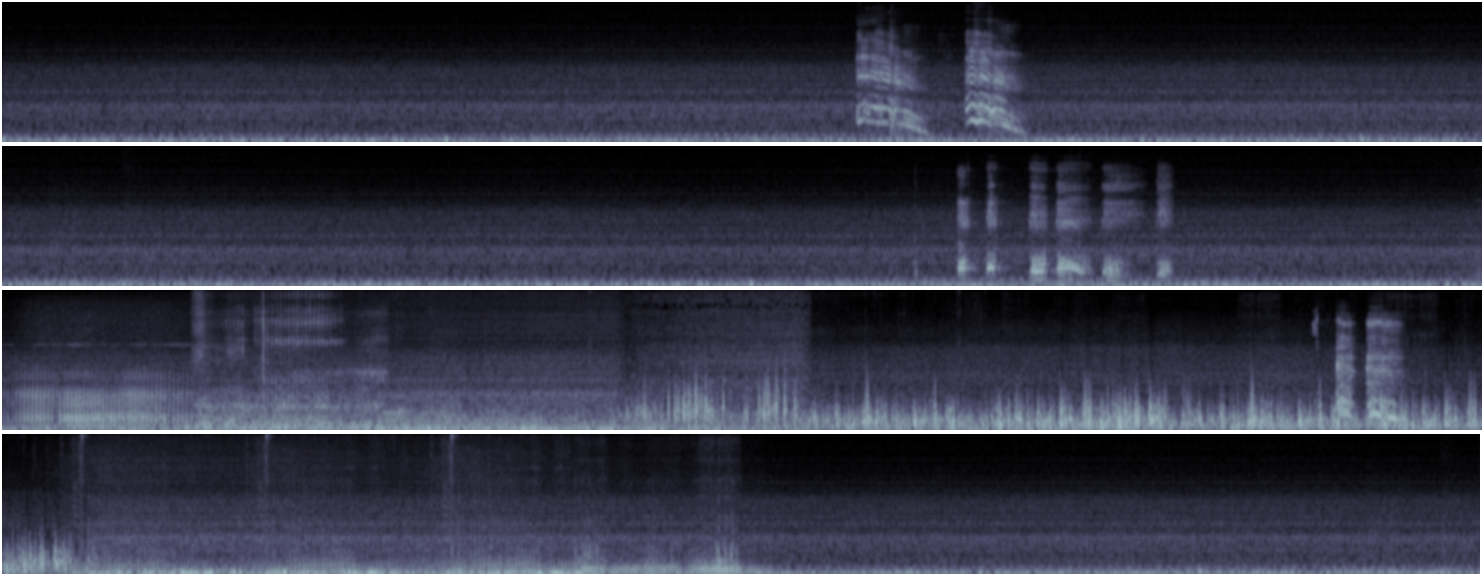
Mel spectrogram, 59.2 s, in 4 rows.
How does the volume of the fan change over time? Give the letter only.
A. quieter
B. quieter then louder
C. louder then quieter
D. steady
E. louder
C.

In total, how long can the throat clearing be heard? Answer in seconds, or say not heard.
5 s.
